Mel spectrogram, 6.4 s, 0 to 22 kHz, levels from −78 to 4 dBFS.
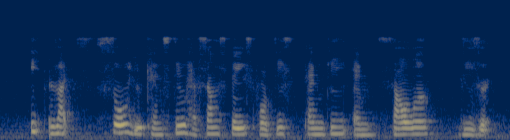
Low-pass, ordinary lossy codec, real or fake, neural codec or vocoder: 7.2 kHz; none; fake; codec, 44.1 kHz, 3.4 kbps, Pupu-Codec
